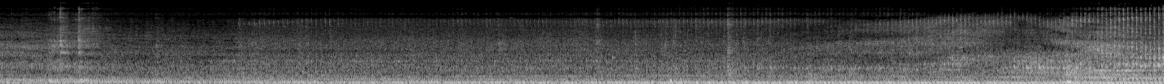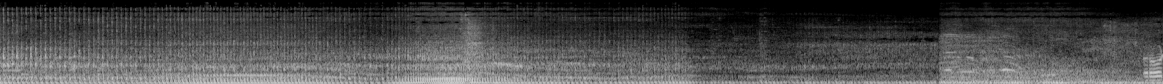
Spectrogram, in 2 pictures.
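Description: A New Holland 3630 tractor engine runs steadily throughout, a continuous low mechanical rumble with rising and shifting tones midway, close and fairly loud, with some voices in the background.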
